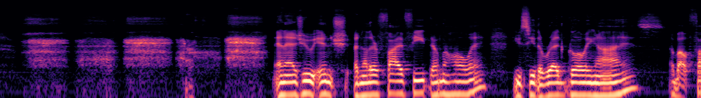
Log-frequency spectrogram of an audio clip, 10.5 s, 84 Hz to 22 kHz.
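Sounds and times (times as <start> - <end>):
voice imitating rough, ragged breathing: 0.0 - 4.2
speech: 4.2 - 10.5.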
